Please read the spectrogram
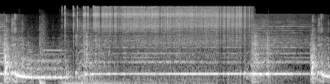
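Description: Sound-effect mechanical whine of animated robot arms: a steady motor hum that glides down in pitch just after the start, comes back up about a second in, holds steady, and glides down again at the end, with a few sharp clicks near the one-second mark.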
